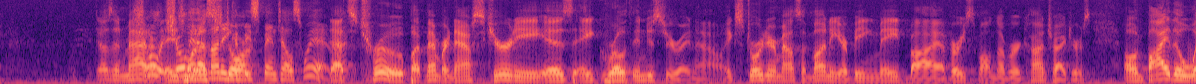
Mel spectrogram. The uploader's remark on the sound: Panel recording, Splendour in the Grass. This is a recording of a panel I hosted at the Splendour in the Grass music festival forum.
